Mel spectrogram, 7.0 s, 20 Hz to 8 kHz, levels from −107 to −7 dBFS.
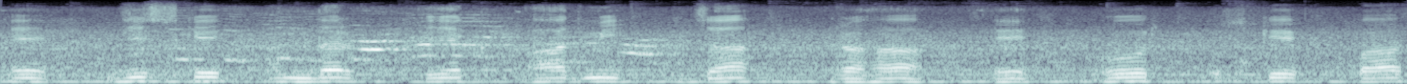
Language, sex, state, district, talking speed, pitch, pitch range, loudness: Hindi, male, Rajasthan, Bikaner, 100 wpm, 130 Hz, 125-130 Hz, -18 LUFS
